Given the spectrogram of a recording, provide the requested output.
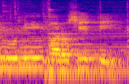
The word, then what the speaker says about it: University: bacanya tulisannya Umi versity tapi ingat cara bacanya Yuni harus Siti rasakan di University University Yuni Yuni Siapa yang namanya jangan-jangan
